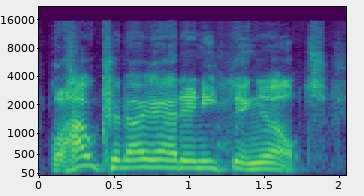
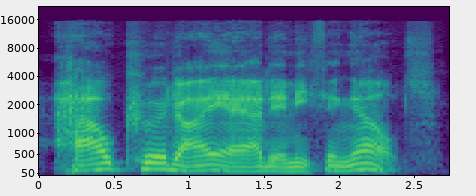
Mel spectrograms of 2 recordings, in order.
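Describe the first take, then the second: First: The question is asked quickly. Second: The question is asked slowly.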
